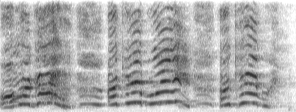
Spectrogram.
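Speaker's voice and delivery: acted gasping, breathless panic, very high and loud. Retelling an attack where breathing stopped, imitating gasping for breath. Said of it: "this is how I was".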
